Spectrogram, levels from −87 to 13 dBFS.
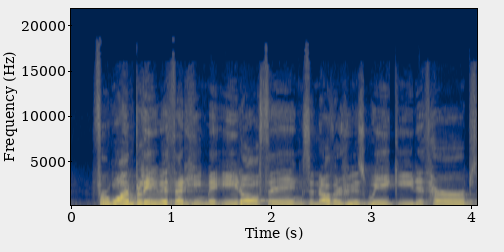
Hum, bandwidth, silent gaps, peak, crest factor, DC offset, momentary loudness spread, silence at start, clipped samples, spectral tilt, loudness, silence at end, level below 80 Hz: none; 16.5 kHz; none; -2 dBFS; 16 dB; under 0.1%; 10 LU; 0.25 s; under 0.1%; -6 dB/octave; -17 LUFS; 0 s; -48 dBFS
